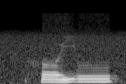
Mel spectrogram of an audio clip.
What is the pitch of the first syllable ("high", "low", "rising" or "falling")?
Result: low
